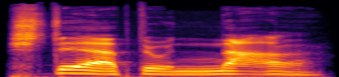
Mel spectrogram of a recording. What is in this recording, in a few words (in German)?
Narr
